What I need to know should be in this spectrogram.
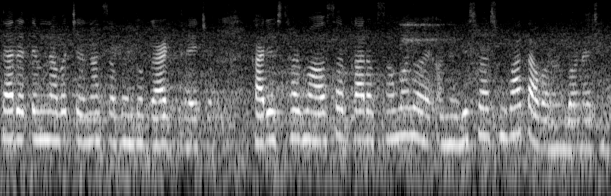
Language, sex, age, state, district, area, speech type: Gujarati, female, 18-30, Gujarat, Junagadh, rural, spontaneous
